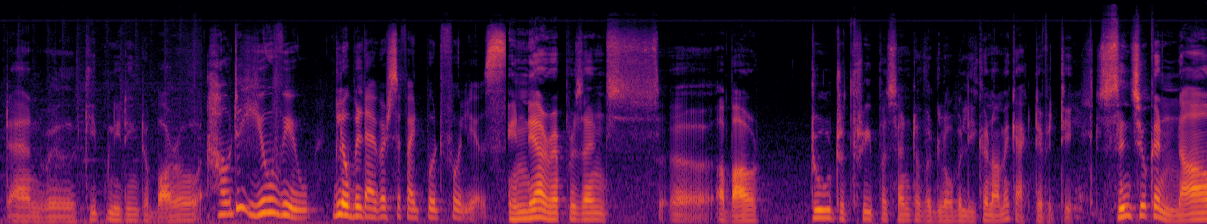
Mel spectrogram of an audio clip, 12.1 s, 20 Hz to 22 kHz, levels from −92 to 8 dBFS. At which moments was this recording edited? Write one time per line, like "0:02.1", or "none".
0:02.1
0:04.9
0:11.0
